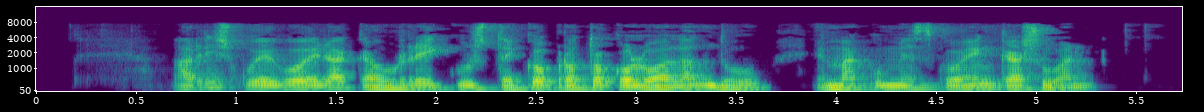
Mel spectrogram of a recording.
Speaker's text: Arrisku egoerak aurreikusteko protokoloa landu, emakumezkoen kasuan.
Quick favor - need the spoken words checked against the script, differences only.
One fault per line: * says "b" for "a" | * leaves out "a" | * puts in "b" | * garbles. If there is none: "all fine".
all fine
